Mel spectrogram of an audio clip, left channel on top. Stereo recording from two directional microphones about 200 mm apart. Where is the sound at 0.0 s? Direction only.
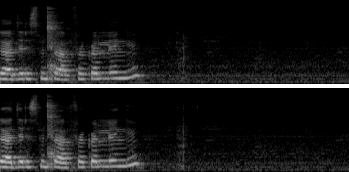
60° right (ahead or behind).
